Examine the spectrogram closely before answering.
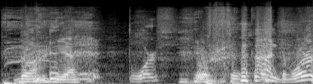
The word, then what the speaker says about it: Dorn: Yeah, and it was to mispronounced his last Michael name. Dorn. Yeah, Michael Dorn. Thank you. Yeah. I said Dorf. Dorn, yeah.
